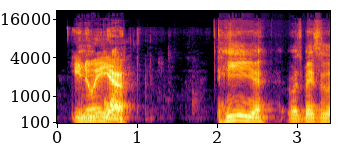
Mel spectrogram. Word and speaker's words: Inui: And then we also know Anui. Is that how you say his name? Inui, yeah.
